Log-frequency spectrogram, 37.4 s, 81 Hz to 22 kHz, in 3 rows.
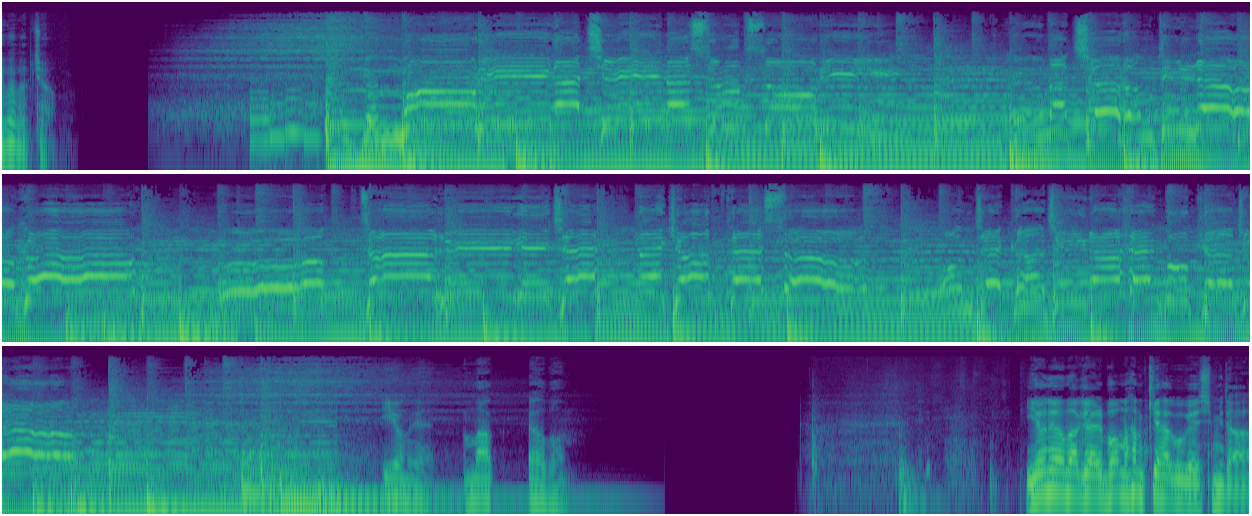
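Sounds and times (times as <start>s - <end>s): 
speech: 0.0s - 0.6s, 3.6s - 4.3s, 29.7s - 30.7s, 35.2s - 37.4s
song with full band played on radio: 1.6s - 28.9s.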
